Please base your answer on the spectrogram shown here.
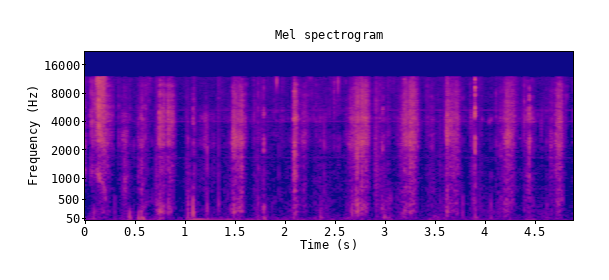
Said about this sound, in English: So I've unwrapped the green tea Kit Kat from its wrapper. It's melted a little bit. Let's have a break today.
